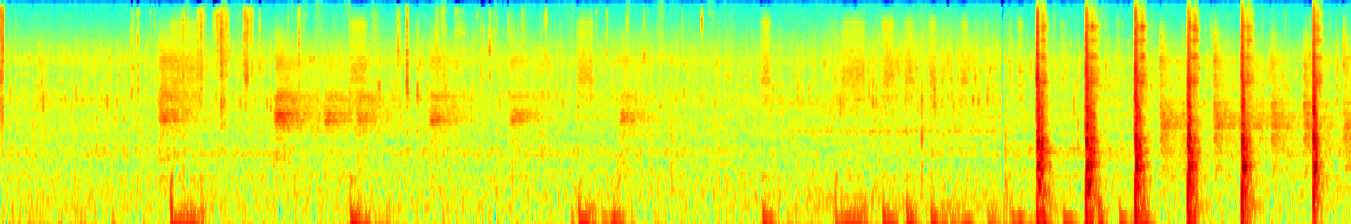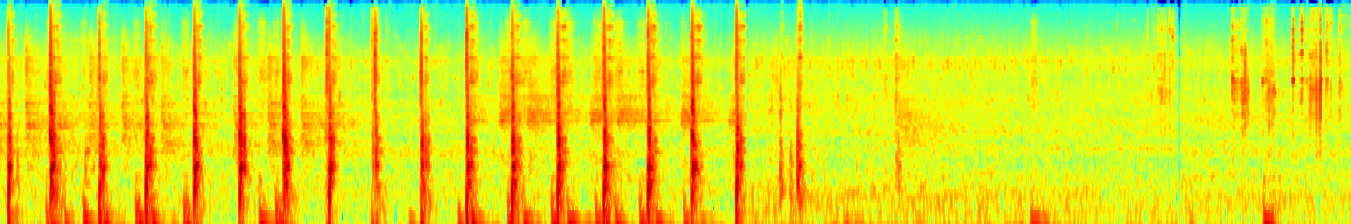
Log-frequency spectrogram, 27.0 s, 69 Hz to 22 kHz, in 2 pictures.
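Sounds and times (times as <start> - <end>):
chopping on a wooden board: 10.1 - 21.6.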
